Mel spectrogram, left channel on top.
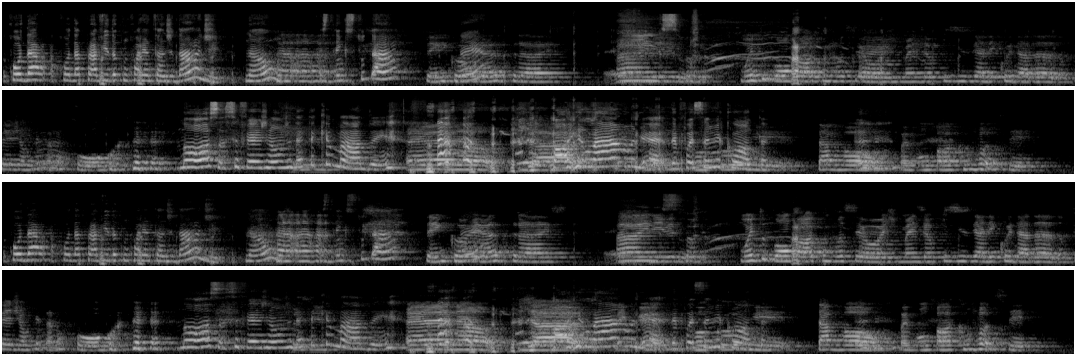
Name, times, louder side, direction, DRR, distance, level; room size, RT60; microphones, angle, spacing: voice 1, 0.0-2.8 3.2-4.0 4.5-4.9 6.0-7.1 8.6-9.0 11.0-11.4 12.5-14.8 15.1-15.5 15.8-18.4 19.3-19.7, left 4 dB, 75° left, 1.1 m, -27 dB
sound 1, 0.8-1.0 1.3-2.3 2.7-2.8 3.3-3.5 4.4-4.5 4.8-5.0 5.5-10.5 10.9-11.0 11.8-12.0 12.7-13.1 13.5-14.1 14.6-17.8, left 4 dB, 45° left, 0.8 m, -36 dB
voice 2, 2.5-3.3 3.6-3.9 4.2-5.5 6.1-7.0 7.4-12.3 13.6-14.0 14.8-16.5 16.9-18.6 18.9-20.9, right 1 dB, 40° right, 2.7 m, -30 dB
23.5 x 13.5 x 4.4 m
head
